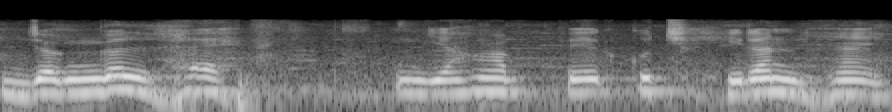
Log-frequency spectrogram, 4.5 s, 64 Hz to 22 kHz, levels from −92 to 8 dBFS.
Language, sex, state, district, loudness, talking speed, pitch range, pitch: Hindi, male, Uttar Pradesh, Lucknow, -15 LUFS, 95 wpm, 170-190 Hz, 180 Hz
